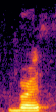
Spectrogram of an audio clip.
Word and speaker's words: breath: with this sound and this word here is breathe with this sound breathe is the verb and breath is the noun so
